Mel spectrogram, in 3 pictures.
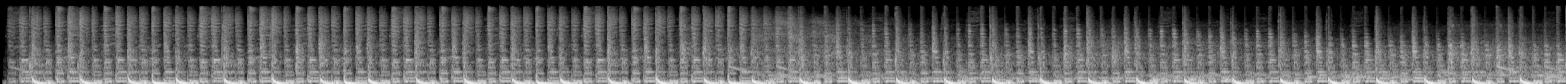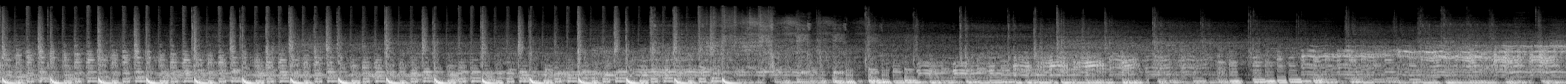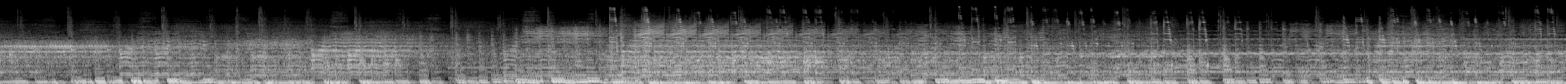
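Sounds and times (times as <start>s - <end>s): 
disco music: 0.0s - 46.9s.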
